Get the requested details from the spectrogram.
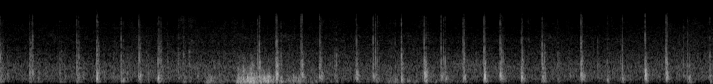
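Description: Fingertips tap a hollow purple cardboard teacake box held close, giving about 24 short, dry, hollow taps with a mid-range tone and almost no ring. A brief low rumbling burst rises under the tapping just before the midpoint.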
